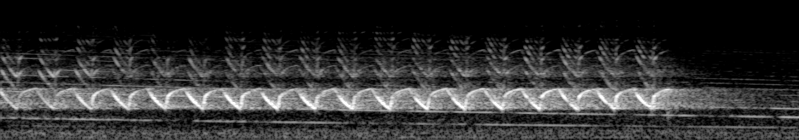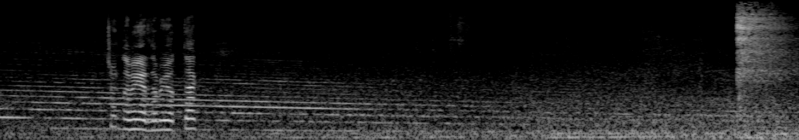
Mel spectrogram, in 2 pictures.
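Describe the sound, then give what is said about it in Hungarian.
A fire truck siren yelps in a loud, rapid warble for several seconds, then cuts out as the truck passes, leaving a fading, falling drone and short bursts of air-brake hiss. “Szóval az ott tett eszembe, hogy ó, hát akkor most megvárjuk ezt a tűzoltóautót.”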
